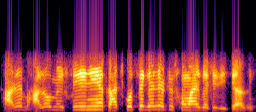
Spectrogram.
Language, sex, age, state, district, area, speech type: Bengali, male, 60+, West Bengal, Darjeeling, rural, conversation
